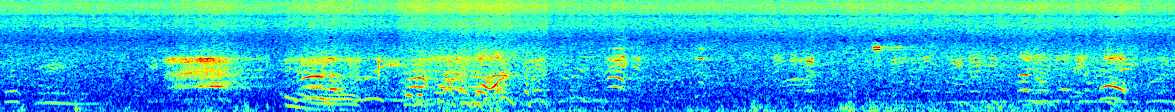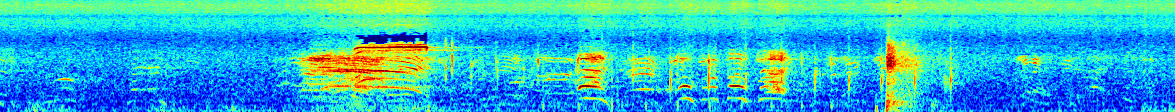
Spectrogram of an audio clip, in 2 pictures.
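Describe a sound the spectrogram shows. Men shout to each other across an outdoor football pitch.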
